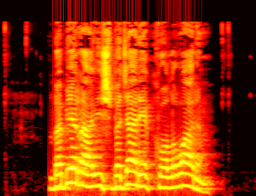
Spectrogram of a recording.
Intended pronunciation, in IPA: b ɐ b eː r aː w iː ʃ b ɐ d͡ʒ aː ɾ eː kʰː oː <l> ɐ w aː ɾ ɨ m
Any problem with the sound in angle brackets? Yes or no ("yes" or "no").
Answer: no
